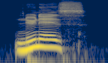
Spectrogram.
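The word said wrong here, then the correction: Núñez: I'm getting stuck on Nunes because it's actually pronounced Nunez.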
